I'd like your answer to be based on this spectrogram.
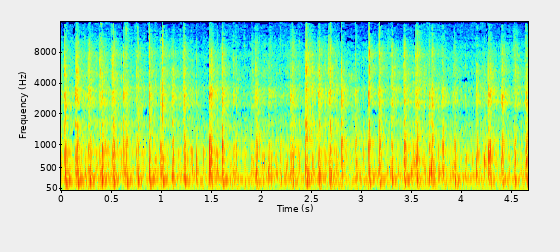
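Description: Fingertips and nails rapidly tap and grip a hollow, hand-sized green plastic shampoo bottle that appears partly filled. The result is a quick, irregular stream of dry, clicky taps, about four per second, with short hollow plastic knocks and scratchy crinkles over a mid-range body.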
